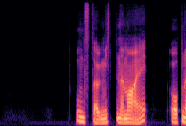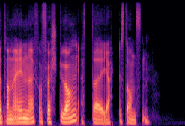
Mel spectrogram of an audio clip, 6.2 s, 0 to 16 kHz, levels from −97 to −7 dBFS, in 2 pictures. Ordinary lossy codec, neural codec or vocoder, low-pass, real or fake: none; autoencoder, 48 kHz, 32 numbers a frame, DAC-VAE, trained on Japanese speech; 14.4 kHz; fake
